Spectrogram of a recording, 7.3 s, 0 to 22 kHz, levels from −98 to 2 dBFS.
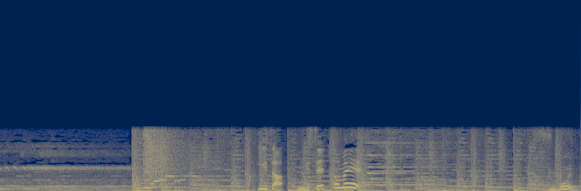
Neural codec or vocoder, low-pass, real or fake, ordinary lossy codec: none; 7.2 kHz; real; none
